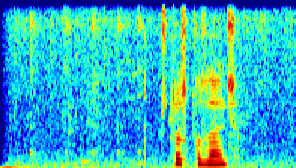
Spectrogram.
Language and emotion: Russian, neutral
